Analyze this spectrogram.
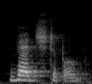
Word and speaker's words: vegetable: first word is vegetable vegetable now this word is a challenge because it looks like there should be four syllables in this word vegetable but there's not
